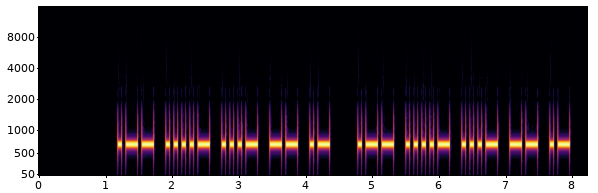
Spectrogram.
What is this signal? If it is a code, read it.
Morse code, heard as a keyed tone, about 19 wpm, 700 Hz. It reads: W4VMA W4VMA
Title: USA Call Signs Repeated 2x 20wpm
